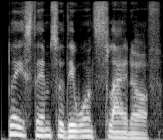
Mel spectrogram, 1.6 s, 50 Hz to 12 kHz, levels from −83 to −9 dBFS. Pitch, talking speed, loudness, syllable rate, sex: 135 Hz, 255 wpm, -15 LUFS, 6.1 syllables/s, male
